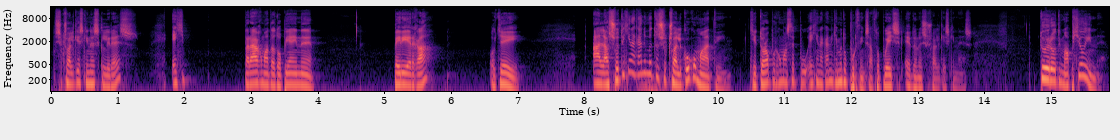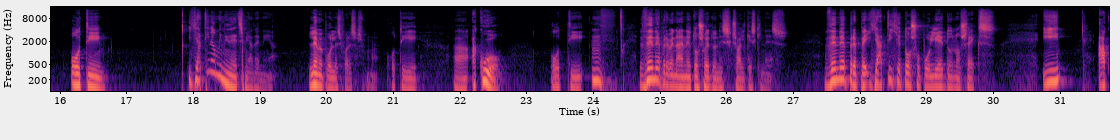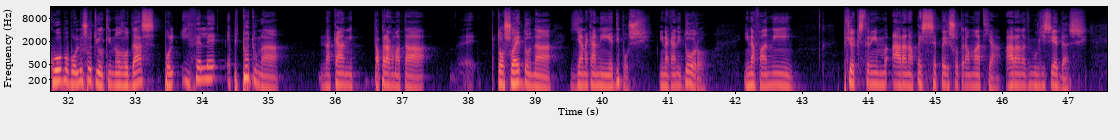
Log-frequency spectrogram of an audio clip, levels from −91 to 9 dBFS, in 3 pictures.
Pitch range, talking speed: 115-160 Hz, 140 wpm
